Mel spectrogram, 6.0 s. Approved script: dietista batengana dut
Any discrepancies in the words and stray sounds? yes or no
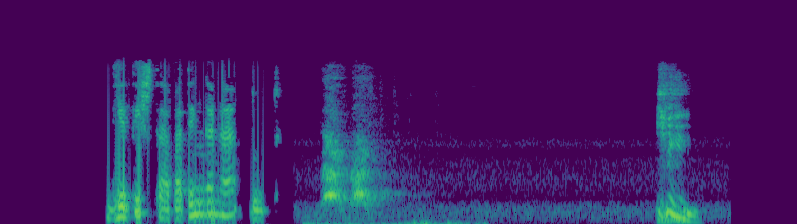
yes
